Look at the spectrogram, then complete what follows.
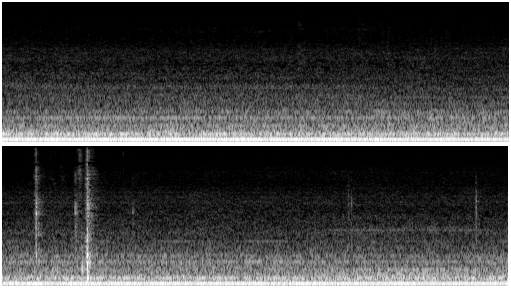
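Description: A steady low mechanical hum, with a few sharp clicks just before six seconds in.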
